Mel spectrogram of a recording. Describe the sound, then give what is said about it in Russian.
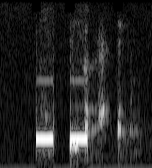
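Touch-tone keypad dialing of an extension number on a phone line: two steady beeps, each about a quarter second long, followed by brief fainter sounds. “Если вы знаете внутренний номер сотрудника, наберите его в тоновом режиме.”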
